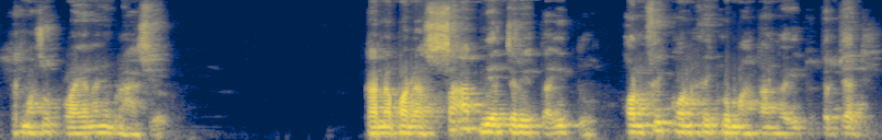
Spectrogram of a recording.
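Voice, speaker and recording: A man preaching a sermon and telling a story, swinging between quiet and loud passages. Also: mid-range voice. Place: church hall. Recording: echoey church hall from a distance.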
